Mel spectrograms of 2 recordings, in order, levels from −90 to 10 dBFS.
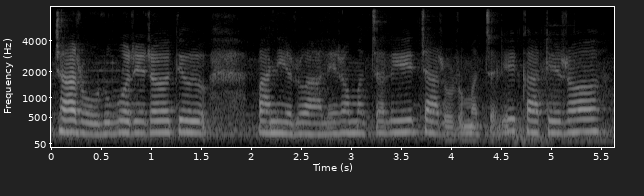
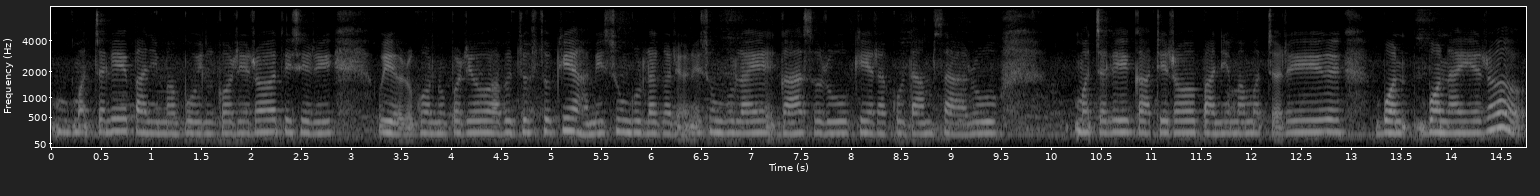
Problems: none marked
